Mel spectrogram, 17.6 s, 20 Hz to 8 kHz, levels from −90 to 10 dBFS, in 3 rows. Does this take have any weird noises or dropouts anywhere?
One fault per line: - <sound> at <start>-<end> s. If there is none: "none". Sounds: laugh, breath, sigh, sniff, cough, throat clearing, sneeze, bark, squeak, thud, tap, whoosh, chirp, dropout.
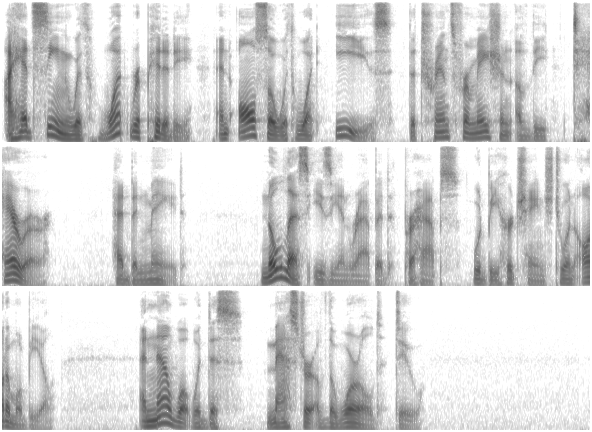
none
